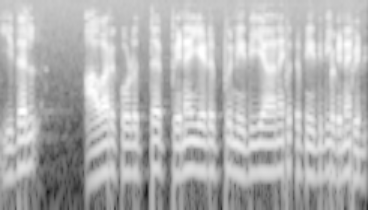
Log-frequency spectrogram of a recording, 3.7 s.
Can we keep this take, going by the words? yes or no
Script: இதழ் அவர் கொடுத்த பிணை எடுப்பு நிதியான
no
